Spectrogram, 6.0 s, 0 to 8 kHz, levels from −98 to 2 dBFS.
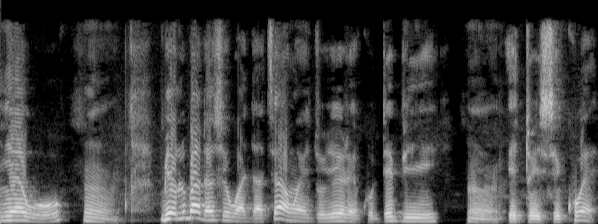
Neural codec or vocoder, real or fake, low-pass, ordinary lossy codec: none; real; 7.2 kHz; MP3, 64 kbps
